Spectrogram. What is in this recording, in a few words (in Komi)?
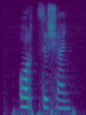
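"ортсысянь", Komi, female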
